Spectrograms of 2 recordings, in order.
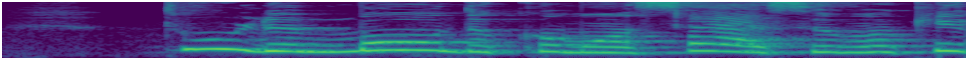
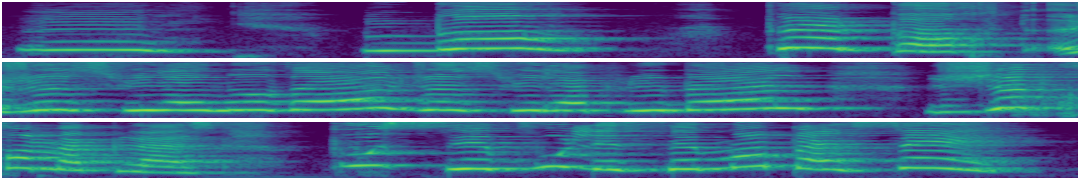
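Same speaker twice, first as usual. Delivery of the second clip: bossy; 8 semitones higher, 7 dB louder than usual. Acted. Vain carrot pushes in.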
